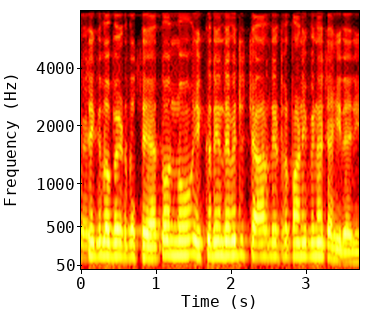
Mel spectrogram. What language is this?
Punjabi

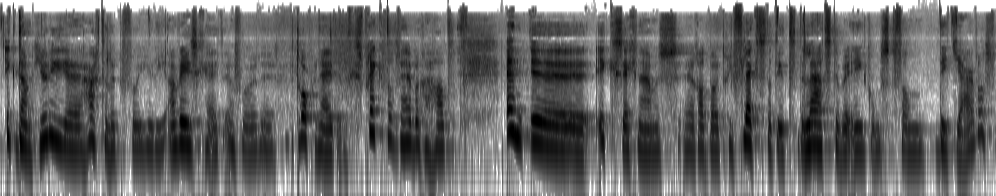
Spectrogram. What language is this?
Dutch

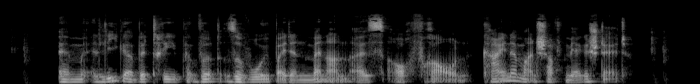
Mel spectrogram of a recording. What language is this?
German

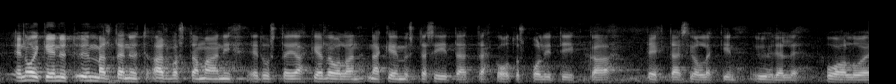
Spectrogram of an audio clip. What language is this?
Finnish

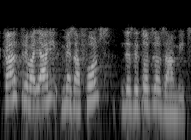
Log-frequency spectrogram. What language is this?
Catalan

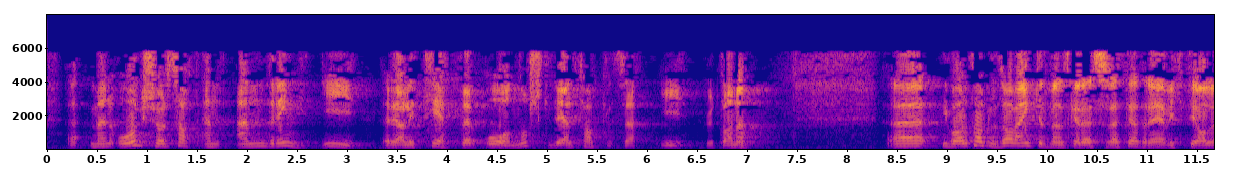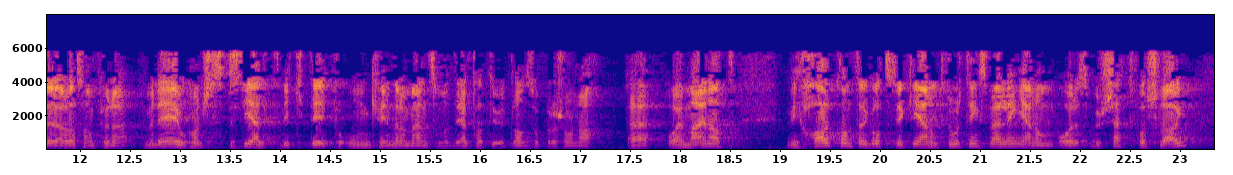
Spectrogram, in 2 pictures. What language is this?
Norwegian Nynorsk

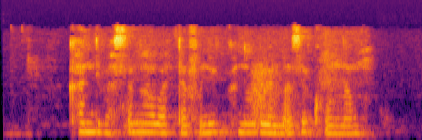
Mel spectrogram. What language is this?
Kinyarwanda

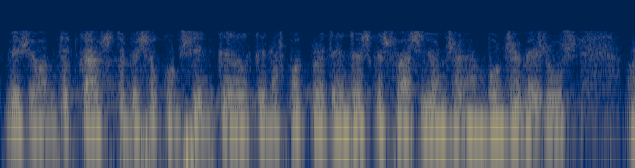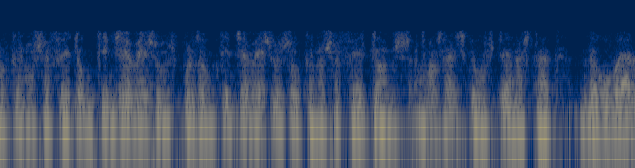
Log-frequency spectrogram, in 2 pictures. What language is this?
Catalan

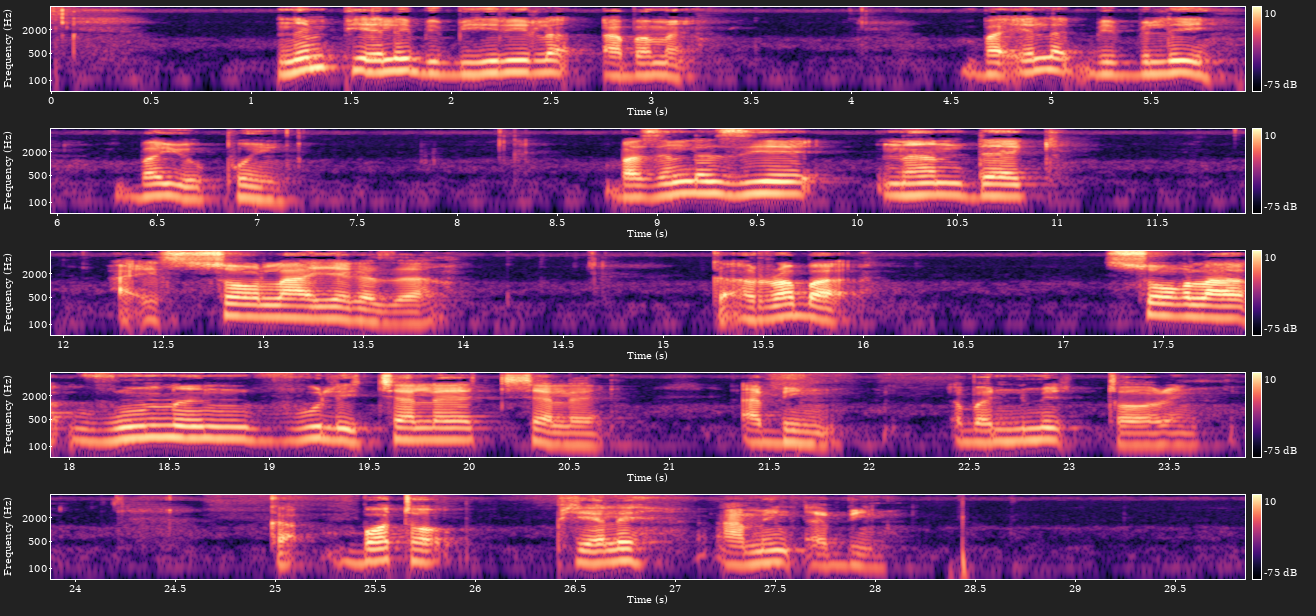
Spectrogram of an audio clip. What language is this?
Southern Dagaare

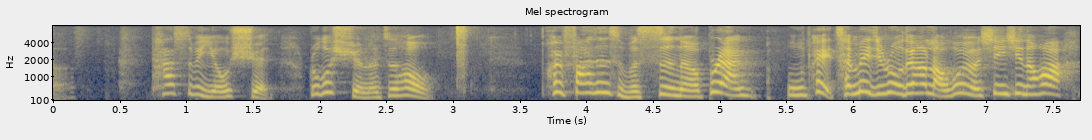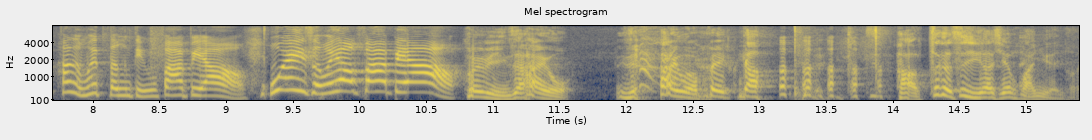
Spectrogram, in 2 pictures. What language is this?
Chinese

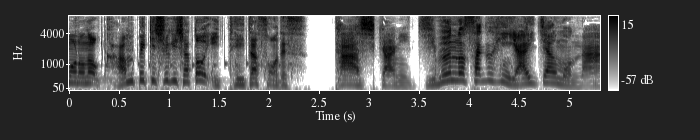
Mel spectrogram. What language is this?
Japanese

